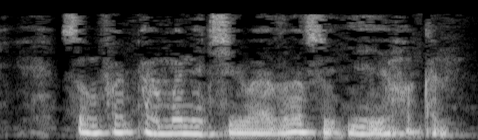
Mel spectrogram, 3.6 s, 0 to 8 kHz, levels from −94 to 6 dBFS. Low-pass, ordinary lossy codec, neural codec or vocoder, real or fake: 7.2 kHz; MP3, 24 kbps; codec, 16 kHz, 16 kbps, FreqCodec, larger model; fake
